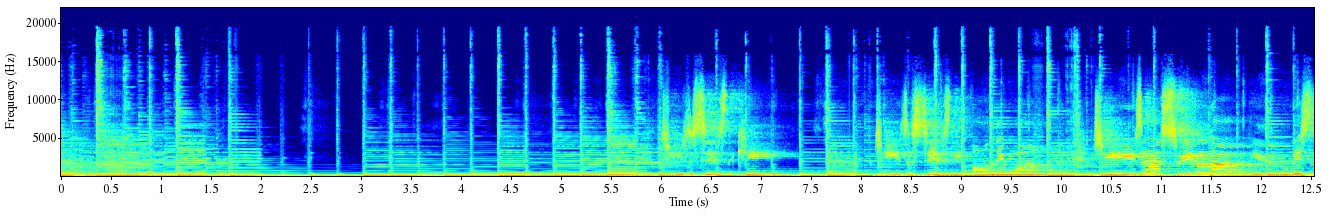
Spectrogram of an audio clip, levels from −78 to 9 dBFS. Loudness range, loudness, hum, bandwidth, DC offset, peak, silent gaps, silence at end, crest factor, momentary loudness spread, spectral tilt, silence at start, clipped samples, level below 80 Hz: 5 LU; -18 LUFS; none; over 20 kHz; under 0.1%; -4 dBFS; none; 0 s; 14 dB; 7 LU; -4.5 dB/octave; 0 s; under 0.1%; -40 dBFS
